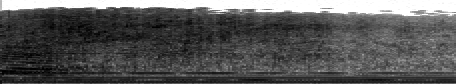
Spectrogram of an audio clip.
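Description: A propeller airplane passing, its engine pitch falling and its noise fading over the first second or so, under background music with steady sustained notes.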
